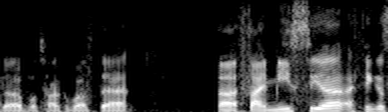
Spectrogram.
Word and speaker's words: Thymesia: Thymesia, I think is how you say it.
